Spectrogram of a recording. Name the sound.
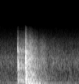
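door closing in a radio drama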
